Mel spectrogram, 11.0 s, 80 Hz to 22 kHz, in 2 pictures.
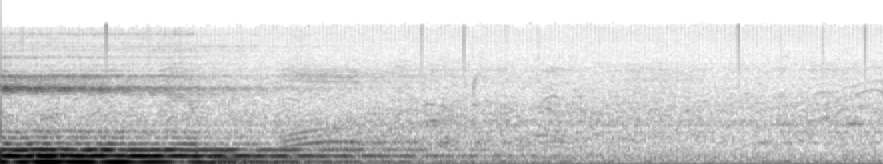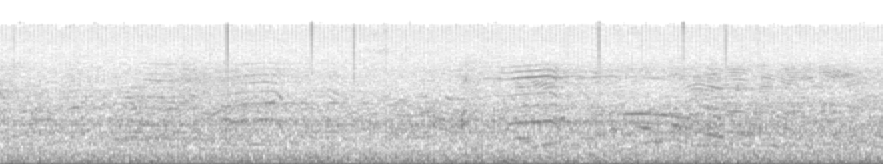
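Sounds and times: low electrical hum: 0.0s - 9.6s.

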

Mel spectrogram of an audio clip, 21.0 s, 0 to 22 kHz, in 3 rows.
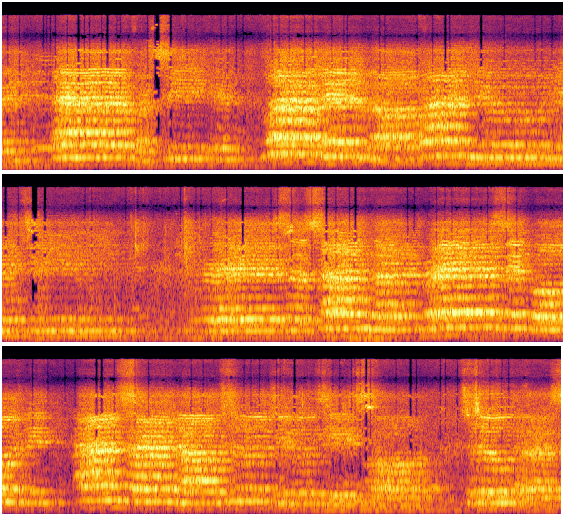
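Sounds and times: group of voices singing: 0.0s - 21.0s.

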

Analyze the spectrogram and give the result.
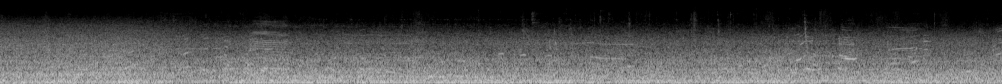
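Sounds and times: waterfall roaring: 0.0s - 8.9s
faint voices of people: 1.8s - 10.0s.

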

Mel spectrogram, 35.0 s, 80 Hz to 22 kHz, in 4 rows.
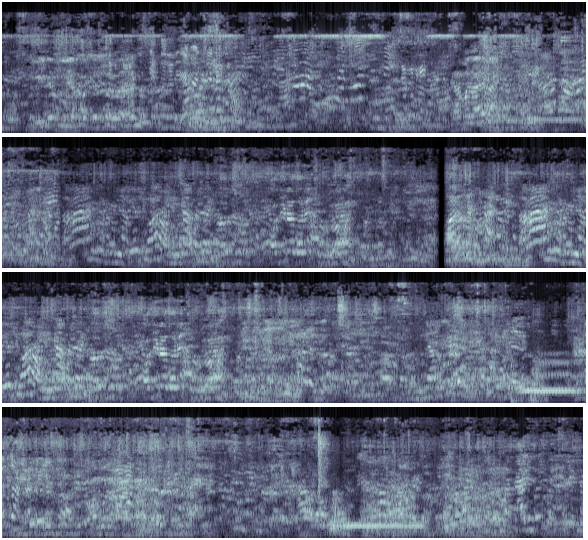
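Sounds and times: crowd talking in hall: 0.0s - 35.0s
people chattering: 0.0s - 35.0s
steady single-pitched tone: 25.2s - 26.3s, 31.2s - 32.8s.

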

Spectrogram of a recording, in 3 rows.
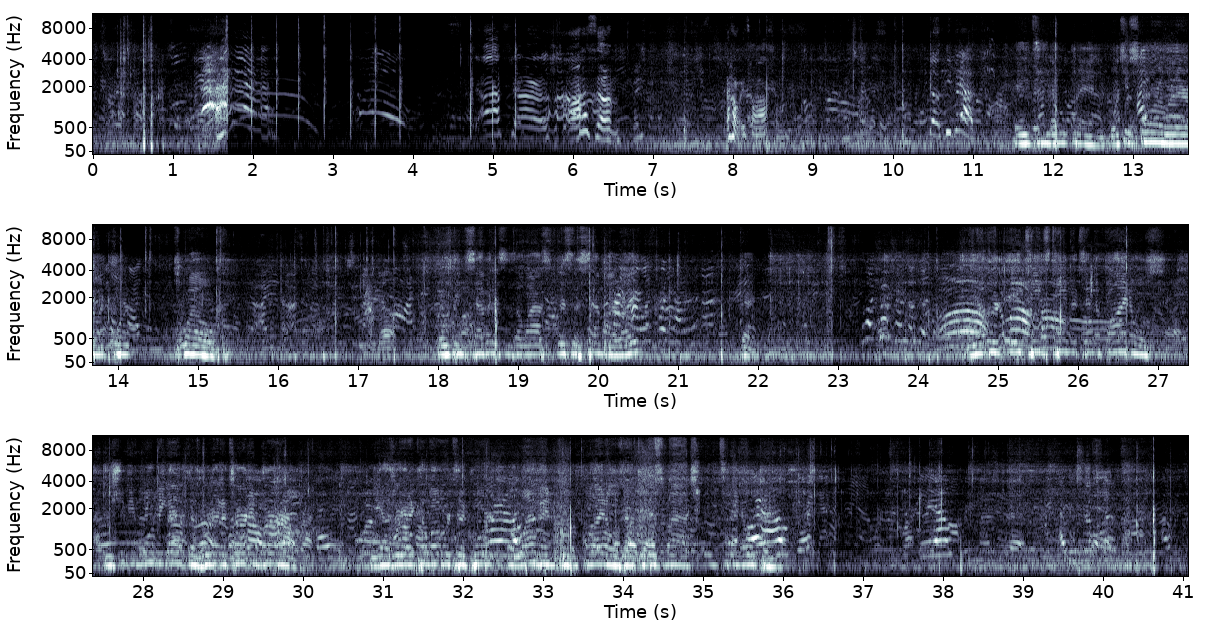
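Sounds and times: background chatter: 0.0s - 41.0s
people cheering: 1.2s - 4.0s, 24.2s - 26.7s.

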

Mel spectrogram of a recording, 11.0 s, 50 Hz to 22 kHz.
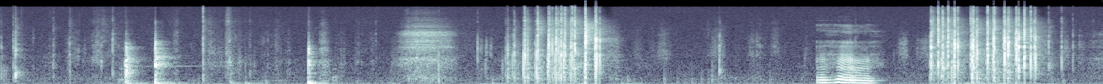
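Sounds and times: cards riffle-shuffled: 4.8s - 7.8s, 9.0s - 11.0s.

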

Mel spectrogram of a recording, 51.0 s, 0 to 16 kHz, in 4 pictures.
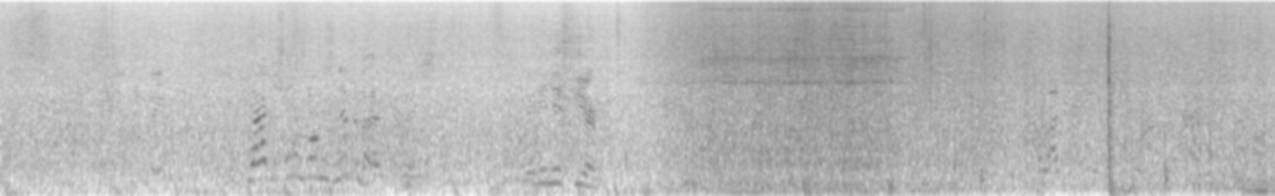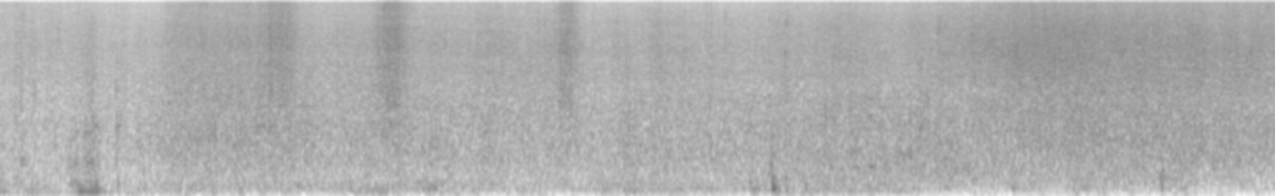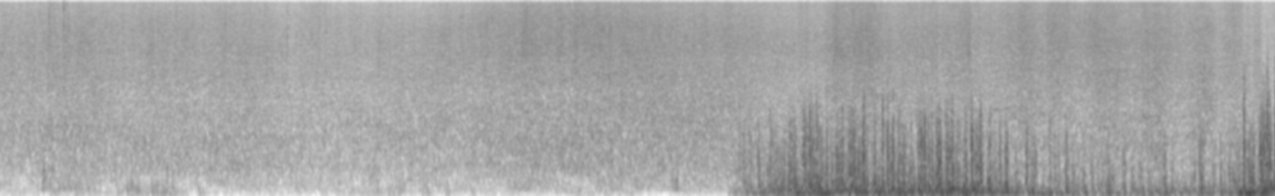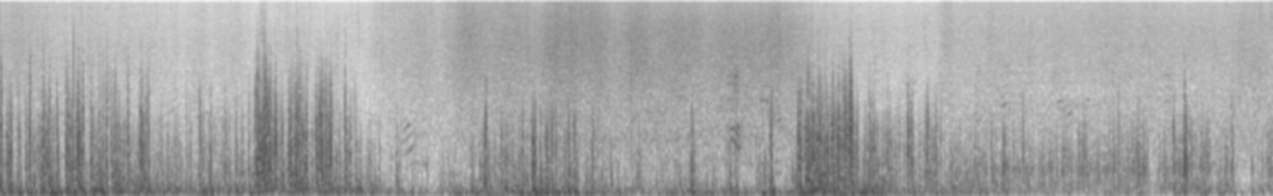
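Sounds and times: water rushing past hull: 0.0s - 50.9s
wind buffeting microphone: 4.9s - 10.5s, 25.9s - 27.6s, 29.0s - 50.9s.

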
